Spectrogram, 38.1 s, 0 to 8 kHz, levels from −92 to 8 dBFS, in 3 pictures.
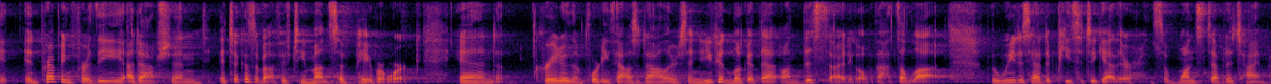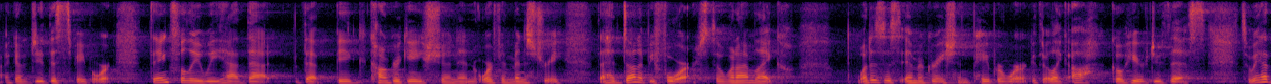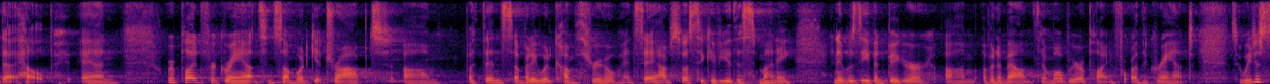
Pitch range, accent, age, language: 165-185 Hz, American, 40-59, English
